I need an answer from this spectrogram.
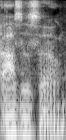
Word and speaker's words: Azazel: to concentrate and use I say it like how she says it, Azazel.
